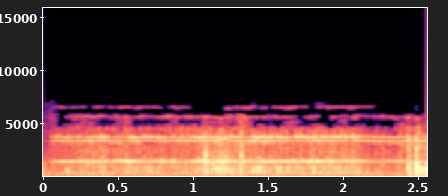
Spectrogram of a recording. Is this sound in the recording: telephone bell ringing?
yes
